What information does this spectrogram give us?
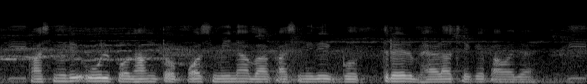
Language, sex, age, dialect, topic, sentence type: Bengali, male, 25-30, Standard Colloquial, agriculture, statement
